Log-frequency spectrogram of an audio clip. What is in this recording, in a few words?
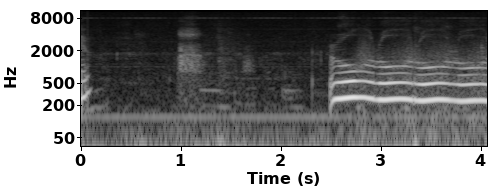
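"low", spoken word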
